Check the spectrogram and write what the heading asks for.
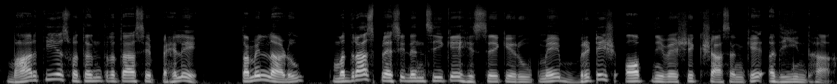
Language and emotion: Hindi, neutral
